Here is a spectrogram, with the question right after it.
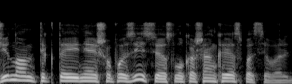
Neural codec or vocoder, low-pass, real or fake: none; 7.2 kHz; real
